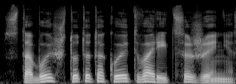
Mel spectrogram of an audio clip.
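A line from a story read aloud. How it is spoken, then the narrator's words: Quiet. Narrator (Russian): сказал тихо Платонов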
